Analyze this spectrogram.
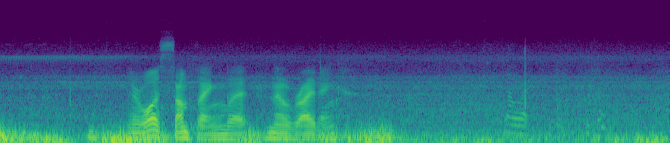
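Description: Wind rumbles against the microphone of someone riding a bicycle outdoors.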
